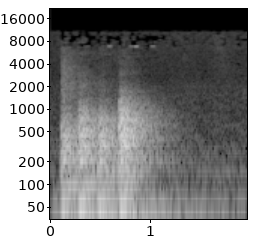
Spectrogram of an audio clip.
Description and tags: Knocking sound with little post production
knocking, wood, shy, strong, cavern, door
